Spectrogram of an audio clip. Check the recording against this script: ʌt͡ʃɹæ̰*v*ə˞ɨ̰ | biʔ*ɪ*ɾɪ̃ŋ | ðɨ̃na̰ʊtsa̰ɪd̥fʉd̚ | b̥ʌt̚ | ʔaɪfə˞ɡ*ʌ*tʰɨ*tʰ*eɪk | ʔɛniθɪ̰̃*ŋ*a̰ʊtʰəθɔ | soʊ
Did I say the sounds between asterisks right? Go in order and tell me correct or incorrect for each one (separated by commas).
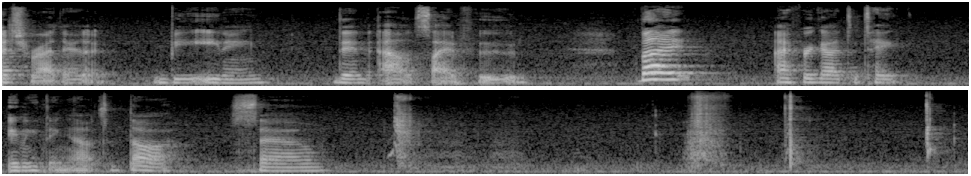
incorrect, incorrect, incorrect, correct, correct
